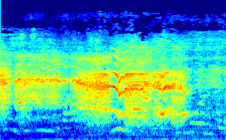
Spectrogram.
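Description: Shrill, high-pitched laughter and squealing from a woman and a young boy, long held cries with falling pitch that break off just before the end.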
